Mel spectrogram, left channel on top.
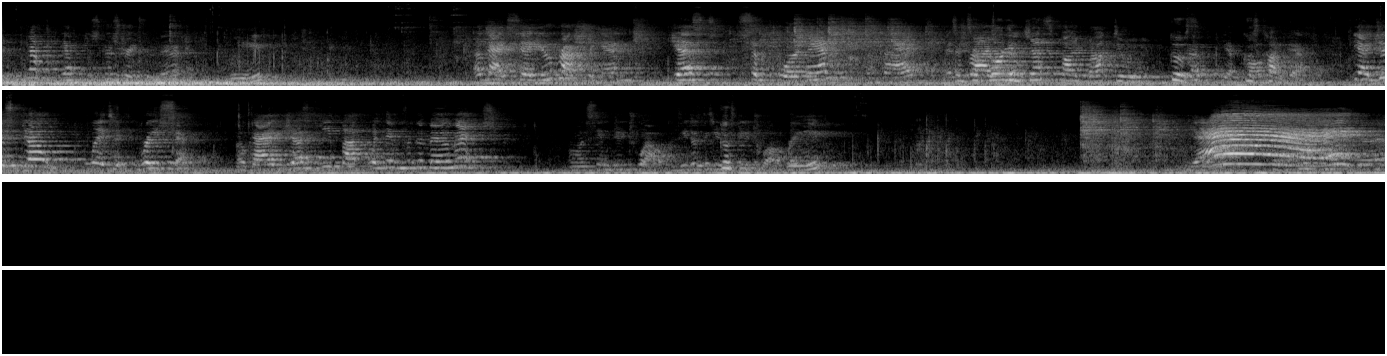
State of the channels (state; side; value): silent; right; digital silence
